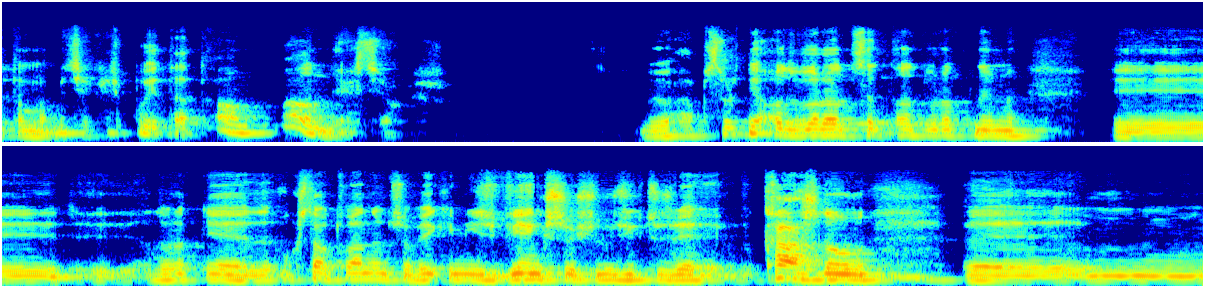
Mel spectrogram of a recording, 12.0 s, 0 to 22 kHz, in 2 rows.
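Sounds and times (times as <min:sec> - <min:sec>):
man talking: 0:00.0 - 0:02.2, 0:03.2 - 0:12.0.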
